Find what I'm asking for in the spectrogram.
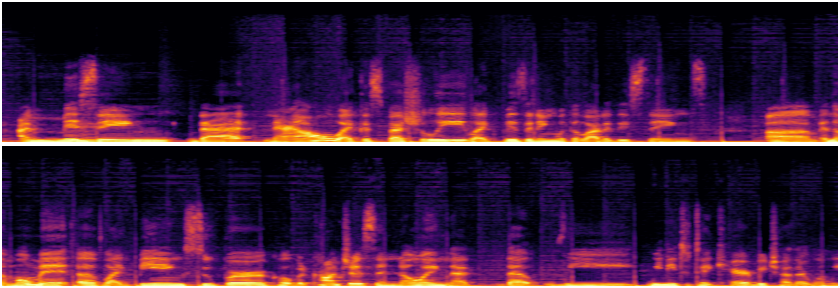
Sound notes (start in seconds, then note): none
